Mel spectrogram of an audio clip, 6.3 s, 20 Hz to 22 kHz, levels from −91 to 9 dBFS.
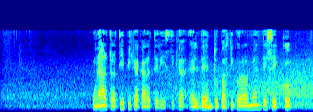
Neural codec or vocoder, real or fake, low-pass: none; real; 7.2 kHz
